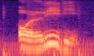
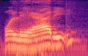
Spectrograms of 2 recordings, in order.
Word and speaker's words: O'Leary: Tenemos a próceres de independencia de Inglaterra como Florencio O'Leary, que se pronuncia O'Leary, no Oleari o Oleri, se dice O'Leary, porque el carajo no era de Socopó, era de Inglaterra.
